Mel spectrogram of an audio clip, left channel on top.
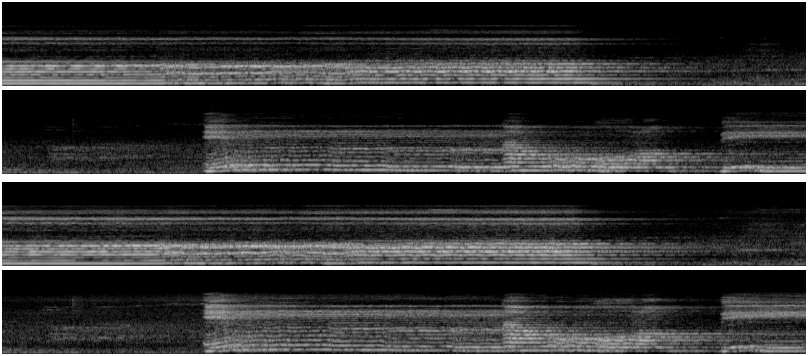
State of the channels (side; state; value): both; normal; correlation -0.02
